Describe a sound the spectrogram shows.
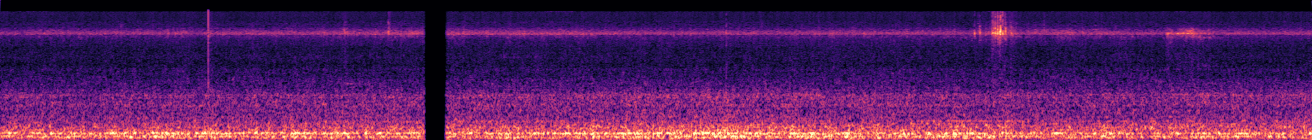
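Tyres roar steadily on asphalt.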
